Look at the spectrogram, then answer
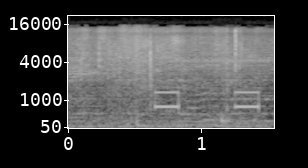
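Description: Two short electronic keypad tones from a cell phone being dialed, faint and spaced about half a second apart over a quiet room background.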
